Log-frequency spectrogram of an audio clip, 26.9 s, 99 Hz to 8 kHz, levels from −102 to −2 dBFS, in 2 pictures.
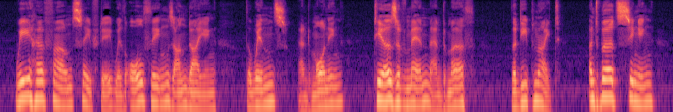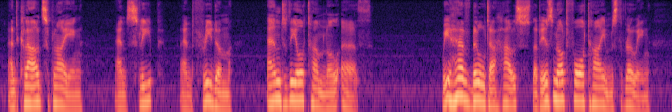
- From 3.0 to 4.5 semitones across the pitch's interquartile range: No, wide, 5.6 semitones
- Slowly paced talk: Yes, slow, 100 wpm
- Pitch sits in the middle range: No, low, 130 Hz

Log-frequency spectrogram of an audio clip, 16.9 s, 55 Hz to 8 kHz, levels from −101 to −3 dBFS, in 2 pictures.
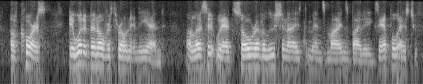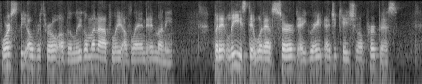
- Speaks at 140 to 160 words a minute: Yes, average, 155 wpm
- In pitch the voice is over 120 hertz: Yes, low, 135 Hz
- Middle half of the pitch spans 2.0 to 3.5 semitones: Yes, average, 3.1 semitones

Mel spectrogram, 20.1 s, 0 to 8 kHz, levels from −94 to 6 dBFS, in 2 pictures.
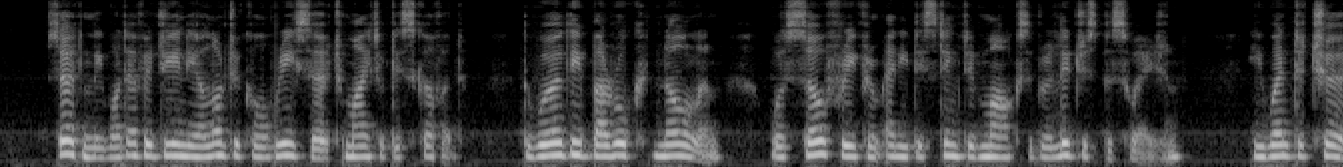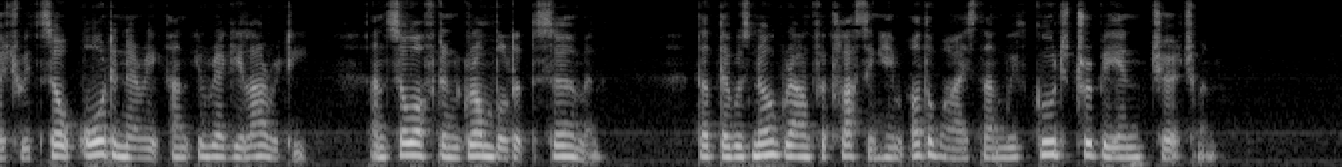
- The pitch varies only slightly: Yes, narrow, 2.0 semitones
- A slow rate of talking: No, average, 150 wpm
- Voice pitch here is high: Yes, high, 195 Hz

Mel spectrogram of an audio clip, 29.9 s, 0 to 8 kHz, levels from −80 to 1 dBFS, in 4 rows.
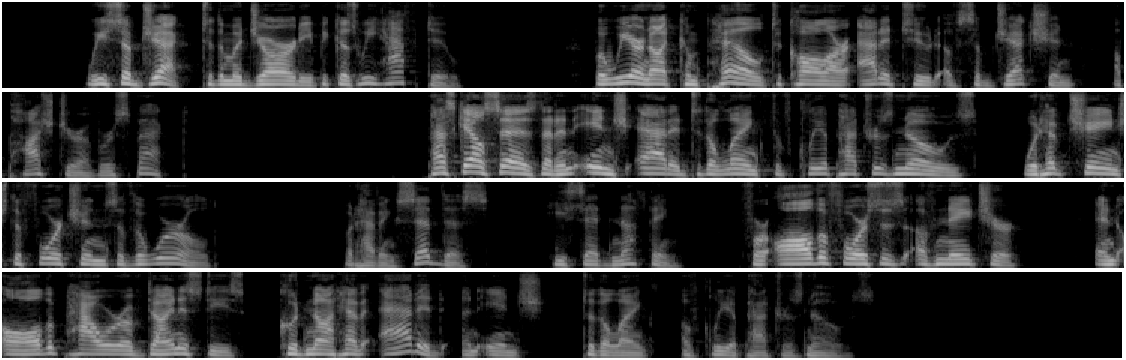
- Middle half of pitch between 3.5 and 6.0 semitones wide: Yes, average, 4.9 semitones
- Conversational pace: Yes, average, 150 wpm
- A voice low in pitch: No, medium, 145 Hz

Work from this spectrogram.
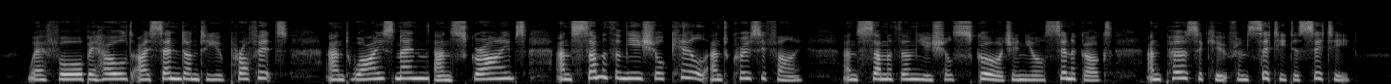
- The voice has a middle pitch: No, high, 240 Hz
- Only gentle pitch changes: No, average, 3.6 semitones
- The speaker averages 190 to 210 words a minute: No, average, 160 wpm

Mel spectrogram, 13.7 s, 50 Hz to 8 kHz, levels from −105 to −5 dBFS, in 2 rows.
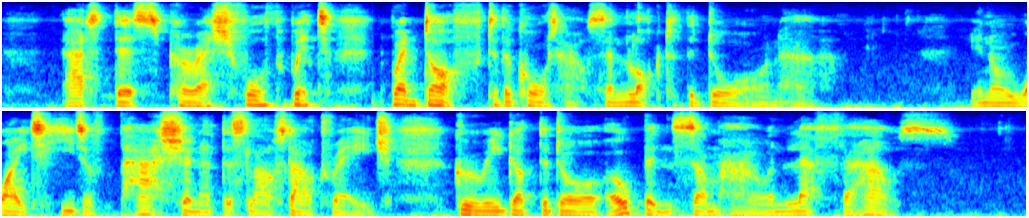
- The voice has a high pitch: No, low, 105 Hz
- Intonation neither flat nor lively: No, narrow, 1.9 semitones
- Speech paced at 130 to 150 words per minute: No, average, 160 wpm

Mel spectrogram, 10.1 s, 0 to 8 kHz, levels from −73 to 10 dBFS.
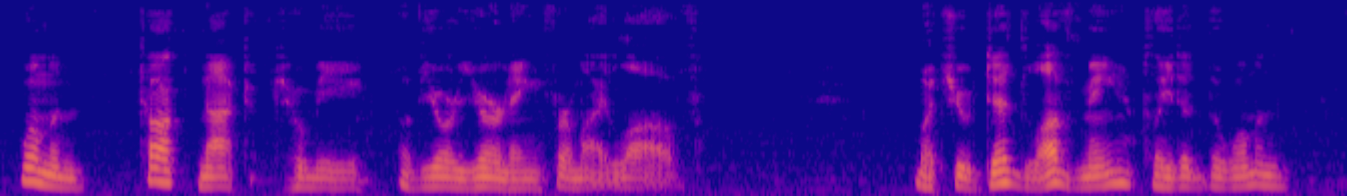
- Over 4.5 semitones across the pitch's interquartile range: No, average, 3.3 semitones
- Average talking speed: No, slow, 115 wpm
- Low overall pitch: Yes, low, 105 Hz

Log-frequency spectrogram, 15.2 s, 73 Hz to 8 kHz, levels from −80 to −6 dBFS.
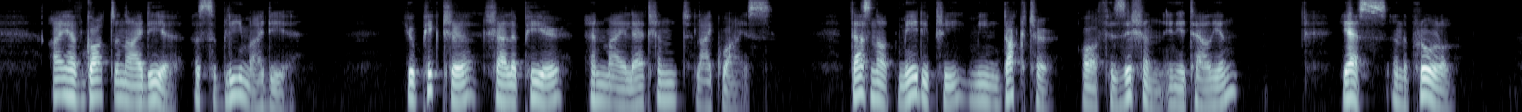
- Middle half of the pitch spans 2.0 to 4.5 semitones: Yes, average, 3.7 semitones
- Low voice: Yes, low, 120 Hz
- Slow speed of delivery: Yes, slow, 110 wpm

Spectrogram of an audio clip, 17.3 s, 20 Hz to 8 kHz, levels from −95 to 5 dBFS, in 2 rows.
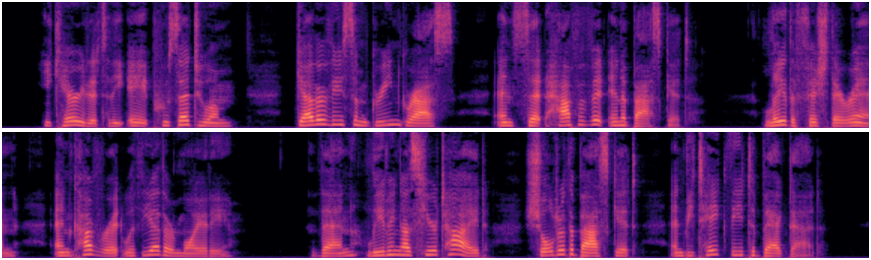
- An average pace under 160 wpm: No, average, 165 wpm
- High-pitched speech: Yes, high, 210 Hz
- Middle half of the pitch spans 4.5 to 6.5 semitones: Yes, average, 4.8 semitones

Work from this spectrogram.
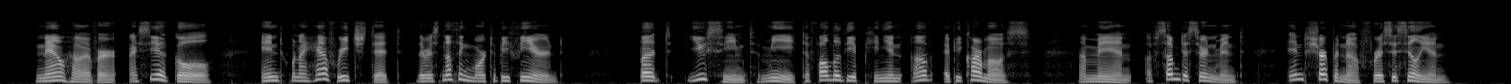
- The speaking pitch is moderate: Yes, medium, 150 Hz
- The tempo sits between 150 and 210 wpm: Yes, average, 165 wpm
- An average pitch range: No, wide, 8.3 semitones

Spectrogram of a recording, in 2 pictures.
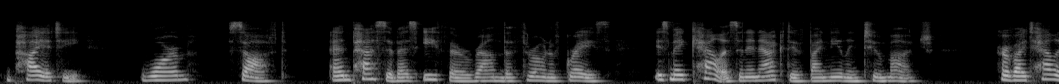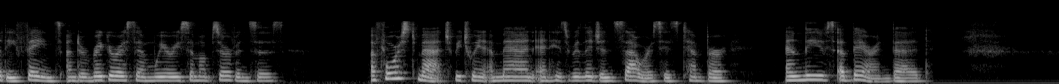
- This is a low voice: No, medium, 175 Hz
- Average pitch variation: Yes, average, 3.8 semitones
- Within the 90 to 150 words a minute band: Yes, average, 140 wpm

